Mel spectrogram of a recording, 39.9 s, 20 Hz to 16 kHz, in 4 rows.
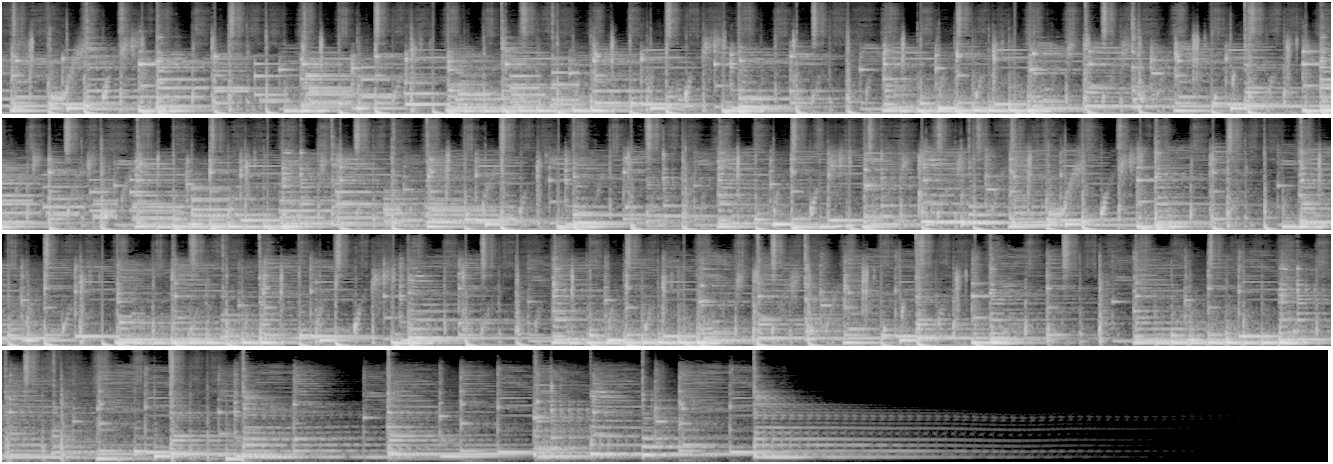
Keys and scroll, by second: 1.7 Tab, 4.7 u, 7.9 f, 8.6 r, 9.1 Return, 17.7 ctrl+shift+t, 28.5 alt+a, 31.5 ctrl+z, 32.2 u, 34.6 Tab, 36.8 Tab.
